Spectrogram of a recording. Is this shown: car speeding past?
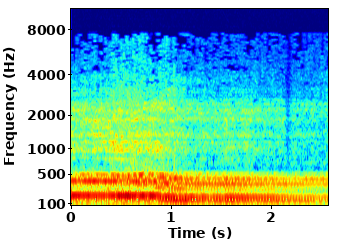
yes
